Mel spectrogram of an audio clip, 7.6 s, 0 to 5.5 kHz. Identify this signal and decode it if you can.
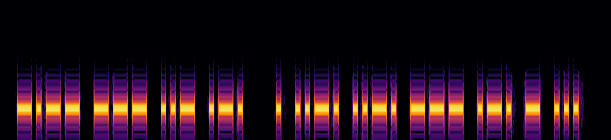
Morse code, heard as a keyed tone, about 20 wpm, 600 Hz. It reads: YOUR EFFORTS
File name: cw-books / winnie-the-pooh / winnie-20wpm-page-0120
